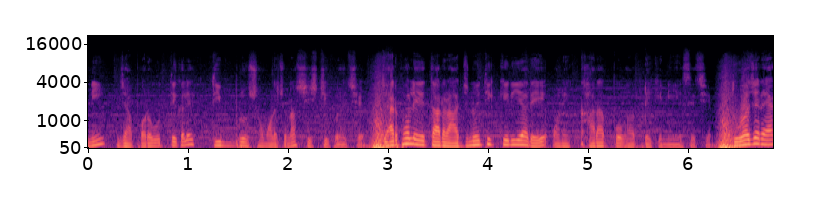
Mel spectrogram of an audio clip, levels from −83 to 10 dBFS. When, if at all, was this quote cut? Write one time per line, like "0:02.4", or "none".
none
